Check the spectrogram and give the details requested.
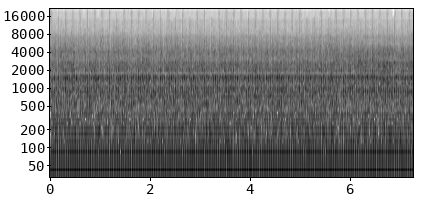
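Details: Honda Accord CN1 2.2 CTDi diesel at idle: steady idle with a loose, uneven clatter on top, about two beats a second; noisy engine, source unclear.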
